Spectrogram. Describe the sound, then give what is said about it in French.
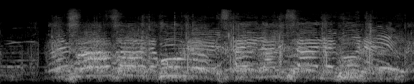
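Hundreds of people chant loudly in unison at the Aichi cemetery in Iran, where Massa Amini is buried, as women wave their veils above their heads; many voices shout together in a steady, rhythmic cadence that starts abruptly after a brief quiet moment and continues without pause. “Des femmes agitent leur voile au-dessus de leur tête et la foule se met à scander.”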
